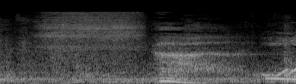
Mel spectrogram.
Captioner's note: sighing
